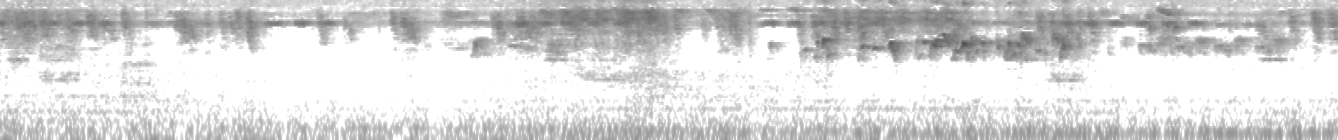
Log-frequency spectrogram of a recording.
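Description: Birds chirping, with the calls busiest a little past the middle, over a steady low rumble.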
